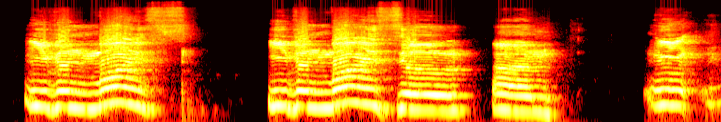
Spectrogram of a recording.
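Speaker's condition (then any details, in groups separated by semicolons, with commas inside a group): Cerebral palsy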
